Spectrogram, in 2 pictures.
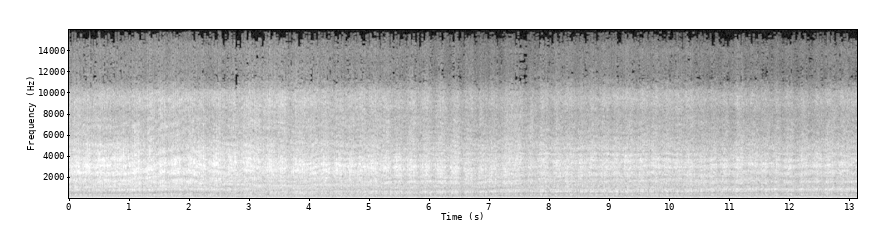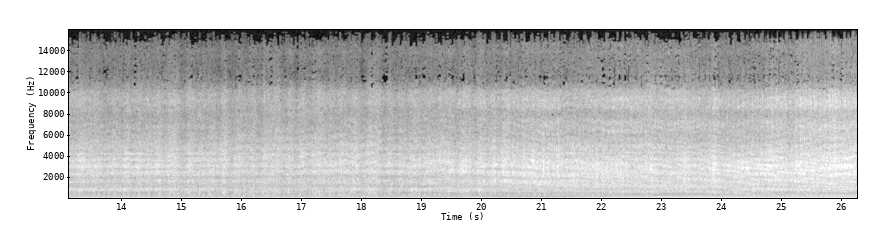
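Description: Sonalika DI-750 III tractor's diesel engine running steadily under load, pulling an 8x8 disc harrow. Its low drone weakens somewhat in the middle and grows stronger again near the end.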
